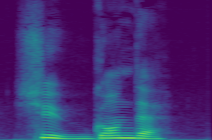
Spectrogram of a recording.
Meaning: twentieth
- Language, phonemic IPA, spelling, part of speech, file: Swedish, /ˈɕʉːˌɡɔndɛ/, tjugonde, numeral, Sv-tjugonde.ogg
